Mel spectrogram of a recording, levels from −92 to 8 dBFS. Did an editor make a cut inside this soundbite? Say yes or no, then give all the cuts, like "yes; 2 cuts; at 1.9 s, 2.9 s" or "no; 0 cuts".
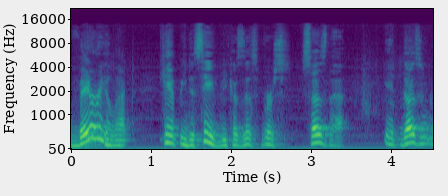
no; 0 cuts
